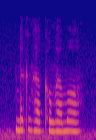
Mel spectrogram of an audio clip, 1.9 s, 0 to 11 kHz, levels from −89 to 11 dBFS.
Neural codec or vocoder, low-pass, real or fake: none; 7.2 kHz; real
